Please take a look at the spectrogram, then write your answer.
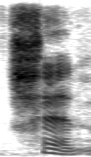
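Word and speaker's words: Qin: And a well-known one is Chin. Even though it's spelled with a Q, it's pronounced Chin.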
